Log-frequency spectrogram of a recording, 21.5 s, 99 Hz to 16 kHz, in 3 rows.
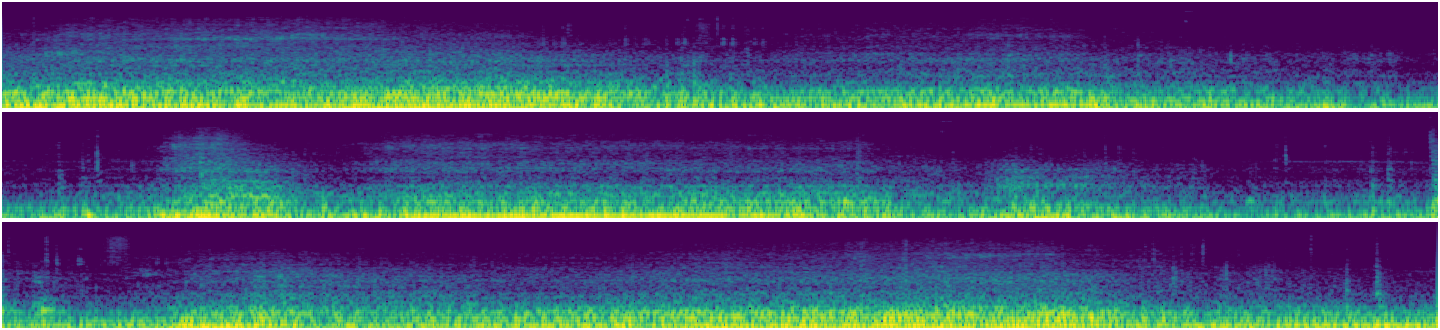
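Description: A Chevrolet 1500 truck being driven hard in reverse and braked sharply, a loud, steady close-up rumble of the engine and road noise with a few dips and surges as it slows, and nobody talking.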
